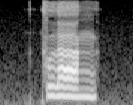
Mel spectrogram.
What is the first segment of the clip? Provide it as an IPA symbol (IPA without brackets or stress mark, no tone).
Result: k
